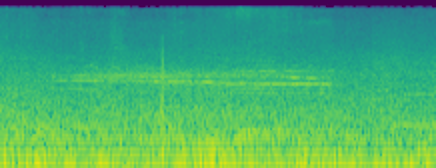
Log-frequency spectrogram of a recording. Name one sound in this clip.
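A magical burst hums and rings, then fades.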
